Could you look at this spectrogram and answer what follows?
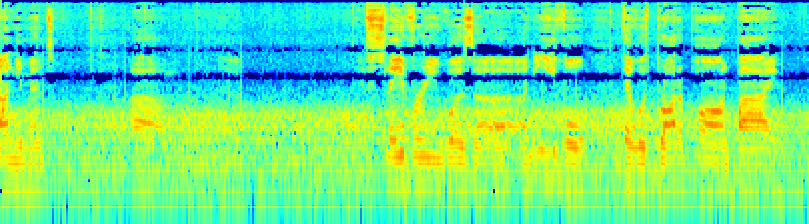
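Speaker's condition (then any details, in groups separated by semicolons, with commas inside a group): No condition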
